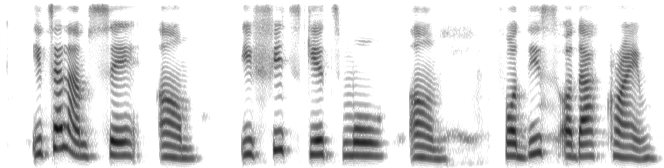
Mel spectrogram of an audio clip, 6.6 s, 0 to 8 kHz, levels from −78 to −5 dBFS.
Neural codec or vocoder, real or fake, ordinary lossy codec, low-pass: codec, 24 kHz, 1.2 kbps, DualCodec; fake; none; 7.2 kHz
